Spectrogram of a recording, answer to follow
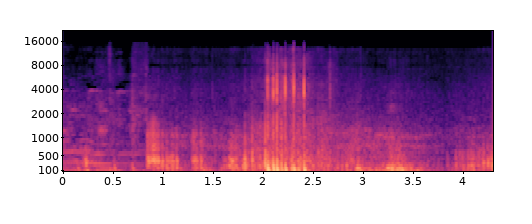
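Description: A dog's sounds close to the microphone, irregular, with a louder burst of rapid pulses about two seconds in. A short stretch of background music stops just before them.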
